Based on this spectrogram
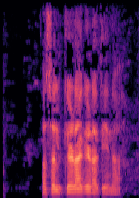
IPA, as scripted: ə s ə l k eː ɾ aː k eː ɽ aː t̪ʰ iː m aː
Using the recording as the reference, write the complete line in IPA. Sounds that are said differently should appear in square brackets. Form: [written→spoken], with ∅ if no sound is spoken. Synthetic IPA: ə s ə l k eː [ɾ→ɽ] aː k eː ɽ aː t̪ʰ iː [m→n] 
